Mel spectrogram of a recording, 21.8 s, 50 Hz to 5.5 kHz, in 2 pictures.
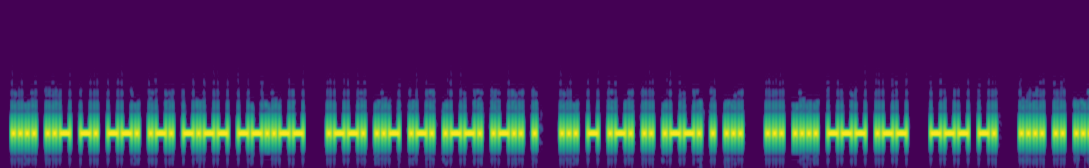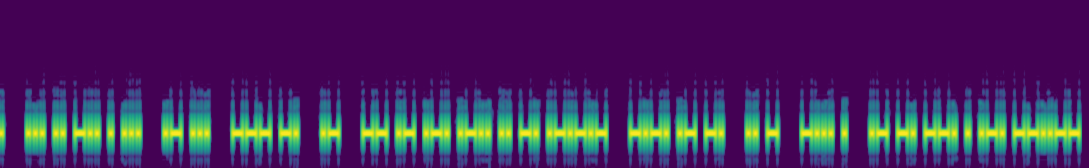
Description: Morse code, heard as a keyed tone, about 34 wpm, 600 Hz. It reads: HUNGRY, PURPLE STRIPES SHOW ON HIS SIDES AS ON A MARLIN. CAN IT BE ANGER,
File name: the old man and the sea 2 35wpm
